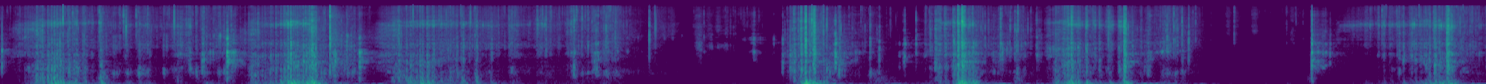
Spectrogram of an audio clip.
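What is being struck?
Solid bar soap scraped with a knife blade.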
